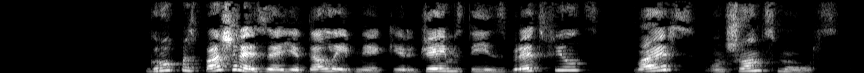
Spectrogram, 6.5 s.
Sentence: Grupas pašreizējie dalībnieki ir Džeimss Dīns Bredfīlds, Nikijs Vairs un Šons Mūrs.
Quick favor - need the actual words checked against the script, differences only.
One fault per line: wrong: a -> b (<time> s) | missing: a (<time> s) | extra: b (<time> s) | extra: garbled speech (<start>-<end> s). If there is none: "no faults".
missing: Nikijs (4.5 s)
